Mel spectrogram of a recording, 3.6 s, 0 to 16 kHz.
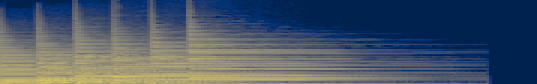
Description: Gb Minor 7th, Gbm7 chord; arpeggiated; JGuitar

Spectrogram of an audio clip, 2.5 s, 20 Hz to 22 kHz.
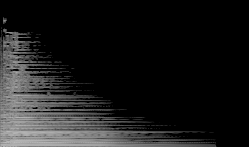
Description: F sharp Major 7th

